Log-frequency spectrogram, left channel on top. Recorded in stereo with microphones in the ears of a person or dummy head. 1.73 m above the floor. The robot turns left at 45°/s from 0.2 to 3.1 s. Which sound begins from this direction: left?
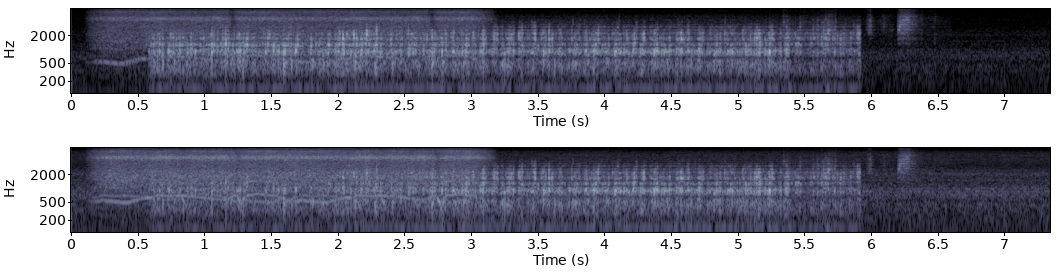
Chopping, at 0.6 s.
